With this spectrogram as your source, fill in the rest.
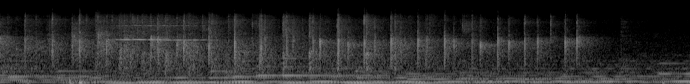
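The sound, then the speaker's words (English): A church audience claps and applauds for a pastor during a live service, a dense, steady, loud patter of many hands sustained without a break from start to finish. “Come on, put your hands together for her.”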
